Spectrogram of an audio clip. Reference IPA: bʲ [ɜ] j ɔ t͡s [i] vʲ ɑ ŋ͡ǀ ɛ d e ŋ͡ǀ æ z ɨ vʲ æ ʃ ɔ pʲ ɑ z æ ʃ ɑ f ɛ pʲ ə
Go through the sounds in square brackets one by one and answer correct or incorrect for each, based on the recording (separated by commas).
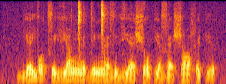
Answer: incorrect, incorrect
